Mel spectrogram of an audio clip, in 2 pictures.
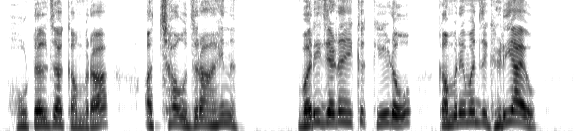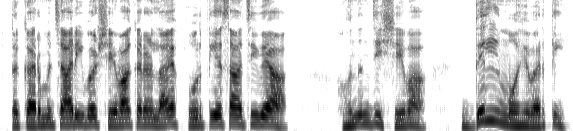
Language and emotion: Sindhi, happy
